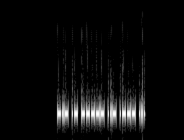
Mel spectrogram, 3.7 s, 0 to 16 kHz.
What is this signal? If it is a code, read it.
Morse code, heard as a keyed tone, about 53 wpm, 690 Hz. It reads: KA0UJS
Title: USA Call Signs - 2x Character Spacing - 50wpm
